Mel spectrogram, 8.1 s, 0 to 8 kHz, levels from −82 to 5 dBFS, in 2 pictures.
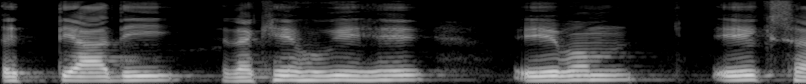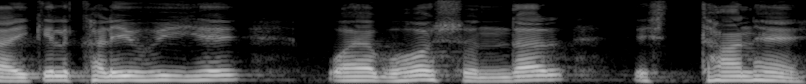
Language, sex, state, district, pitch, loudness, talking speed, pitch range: Hindi, male, Uttar Pradesh, Budaun, 155 Hz, -20 LUFS, 125 wpm, 145-160 Hz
